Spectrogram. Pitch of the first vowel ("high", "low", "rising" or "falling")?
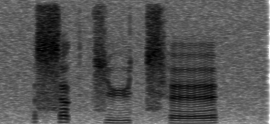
high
